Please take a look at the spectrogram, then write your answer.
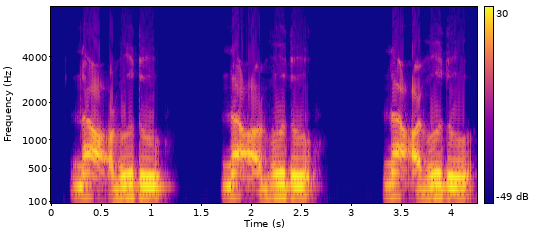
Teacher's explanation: عین کی آواز نکالیں، یہاں پر الف کی اور حمزے کی آواز نہ نکالیں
